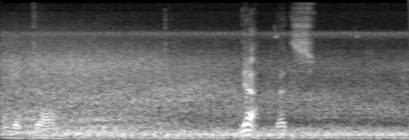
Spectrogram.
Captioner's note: wind whooshing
